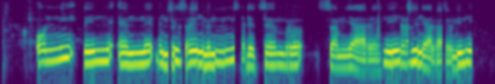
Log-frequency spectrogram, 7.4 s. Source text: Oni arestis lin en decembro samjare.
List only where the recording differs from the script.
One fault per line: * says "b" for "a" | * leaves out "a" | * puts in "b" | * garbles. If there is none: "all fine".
* leaves out "arestis"
* garbles
* garbles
